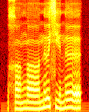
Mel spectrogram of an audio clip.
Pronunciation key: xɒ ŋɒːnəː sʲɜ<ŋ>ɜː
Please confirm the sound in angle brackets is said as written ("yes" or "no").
no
